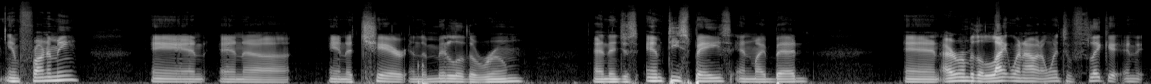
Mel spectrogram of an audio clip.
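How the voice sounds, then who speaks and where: Man, comedian podcast host, smooth clear voice, dry close sound, rambling, slangy, swears casually. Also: medium pitch, dry recording.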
